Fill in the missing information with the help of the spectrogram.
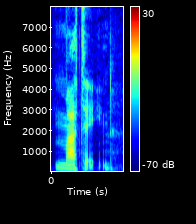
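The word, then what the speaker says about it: maidin: So instead of majene it would be mine.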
